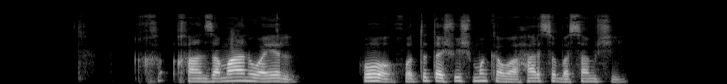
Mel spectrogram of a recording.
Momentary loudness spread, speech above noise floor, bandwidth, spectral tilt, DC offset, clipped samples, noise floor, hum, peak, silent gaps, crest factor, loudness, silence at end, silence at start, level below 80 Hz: 19 LU; 64 dB; 11.5 kHz; -6 dB/octave; under 0.1%; under 0.1%; -83 dBFS; none; 0 dBFS; none; 20 dB; -19 LUFS; 1.05 s; 1.45 s; -70 dBFS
